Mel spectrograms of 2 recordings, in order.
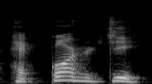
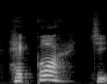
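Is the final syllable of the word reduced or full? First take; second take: full; reduced. First: The final syllable is clearly and fully sounded. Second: The final syllable is weak and barely sounded. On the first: The speaker calls it wrong. "Ninguém fala recorde" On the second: The speaker calls it right. "essa última sílabazinha a gente fala sem muita entonação"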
